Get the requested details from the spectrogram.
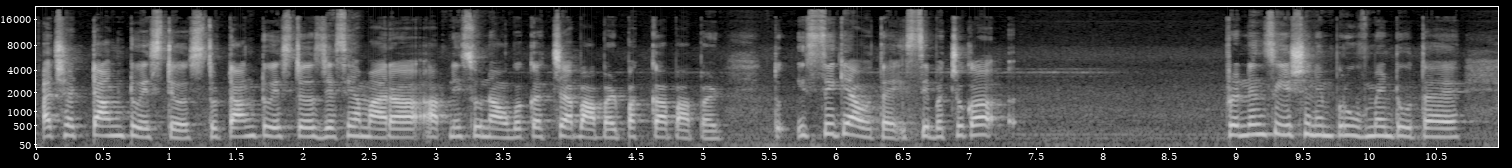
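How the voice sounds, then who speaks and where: A young woman teaching trainee teachers, explaining in Hindi and reading English lines slowly and carefully. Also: a little high, fairly even intonation, mellow.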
